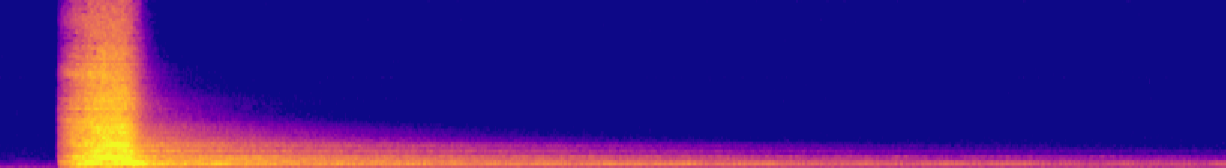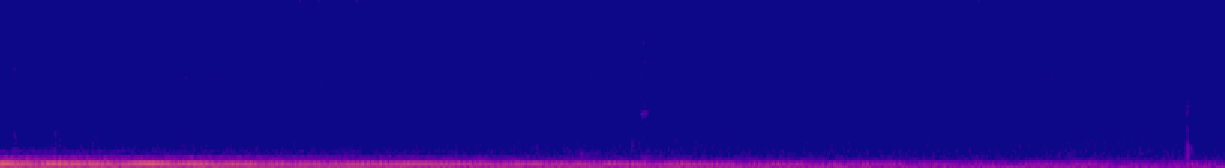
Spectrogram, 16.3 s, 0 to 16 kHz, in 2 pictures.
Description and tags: ANOTHER SHORT MID SCRAPE 2 track recording of an old bare piano soundboard manipulated in various ways. Recordings made with 2 mxl 990 mics, one close to the strings and another about 8 feet back. These are stereo recordings but one channel is the near mic and the other is the far mic so some phase and panning adjustment may be necessary to get the best results. An RME Fireface was fed from the direct outs of a DNR recording console.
